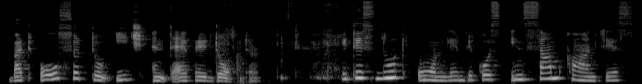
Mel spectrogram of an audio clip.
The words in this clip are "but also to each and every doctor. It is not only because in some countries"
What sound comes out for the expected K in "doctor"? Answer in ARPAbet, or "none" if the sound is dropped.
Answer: K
